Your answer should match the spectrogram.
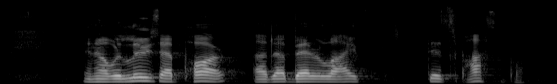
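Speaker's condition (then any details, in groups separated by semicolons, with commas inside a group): Cerebral palsy; lifelong disability since youth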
